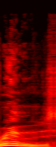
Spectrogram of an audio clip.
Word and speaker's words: Rhues: I just wanted to make sure that I pronounce the Art of Rhues, all that stuff.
